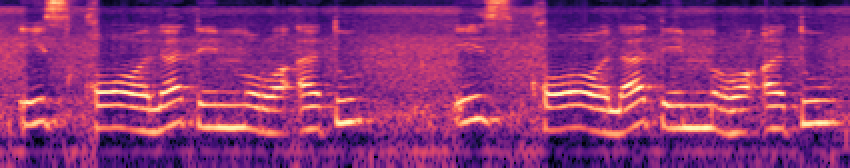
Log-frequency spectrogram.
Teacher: قاف کو موٹا پڑھنا ہے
